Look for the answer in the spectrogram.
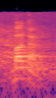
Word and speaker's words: button: Button, yeah, I said it right? Yeah, button, yeah. I was practicing that word a lot. Button, not with an M at the end, with N.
